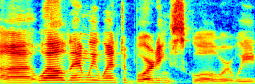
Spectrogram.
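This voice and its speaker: Speaking at a moderate pace, a man with an Upper Midwest accent uses lively intonation. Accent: Upper Midwest American. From US Midwest, Saint Paul, Minnesota. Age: 70s. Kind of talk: oral history interview.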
